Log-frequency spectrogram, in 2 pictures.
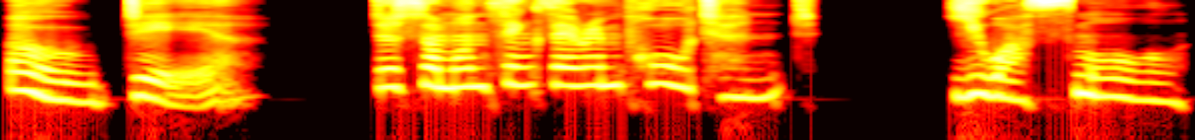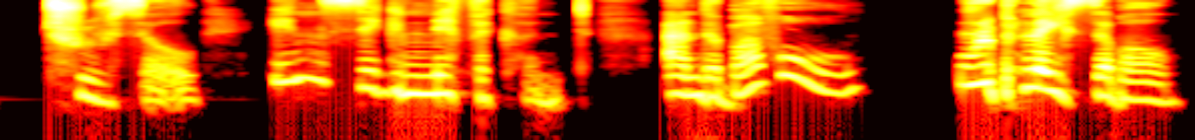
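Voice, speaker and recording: Slow-spoken, cruel zealot warden. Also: female voice, mid-range voice, very animated, creaky, darkish tone, dry recording, clean studio sound, exaggerated voice. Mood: sardonic contempt. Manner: haughty, sardonic, measured, threatening. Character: cruel, zealous female cult prison warden, contemptuous and menacing. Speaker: prison warden in a fantasy game. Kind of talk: video game character voice acting.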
